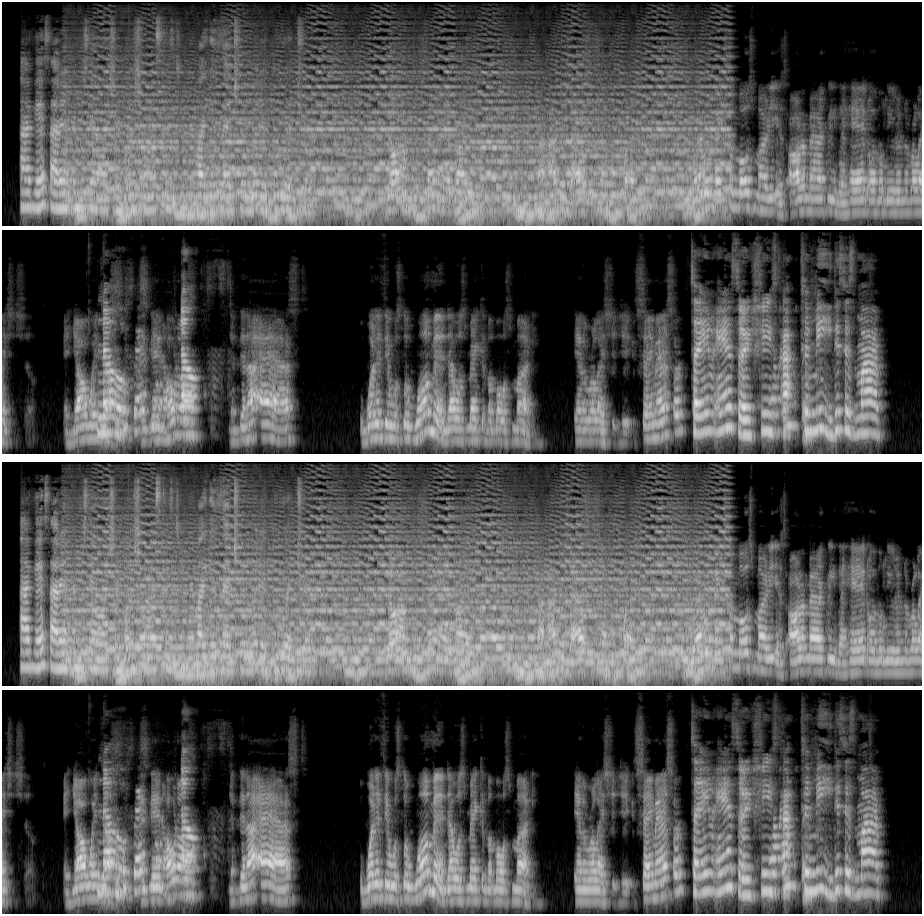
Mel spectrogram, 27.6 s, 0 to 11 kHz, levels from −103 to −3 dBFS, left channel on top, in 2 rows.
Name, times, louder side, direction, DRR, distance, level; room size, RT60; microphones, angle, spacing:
voice 1, 0.3-4.7 15.5-16.2 25.3-25.9, right 3 dB, 25° right, 0.3 m, -29 dB
sound 1, 0.9-11.0, right 3 dB, 90° right, 0.7 m, -29 dB
voice 2, 5.7-7.1 8.0-13.9 14.7-15.5 15.9-16.7 17.2-18.1 19.2-21.8 22.4-24.0, right 2 dB, 45° right, 0.7 m, -29 dB
voice 3, 15.2-15.7 16.5-16.7 24.2-27.0, left 2 dB, 25° left, 0.6 m, -26 dB
2.3 x 2.2 x 3.2 m
head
